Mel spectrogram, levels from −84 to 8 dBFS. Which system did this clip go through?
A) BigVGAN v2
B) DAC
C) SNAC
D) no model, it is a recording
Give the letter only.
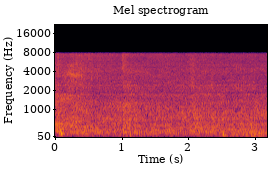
C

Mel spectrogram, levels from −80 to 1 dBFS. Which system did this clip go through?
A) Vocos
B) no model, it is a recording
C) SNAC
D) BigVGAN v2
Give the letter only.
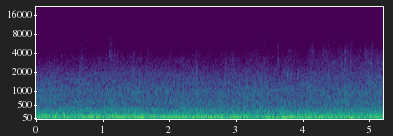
B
